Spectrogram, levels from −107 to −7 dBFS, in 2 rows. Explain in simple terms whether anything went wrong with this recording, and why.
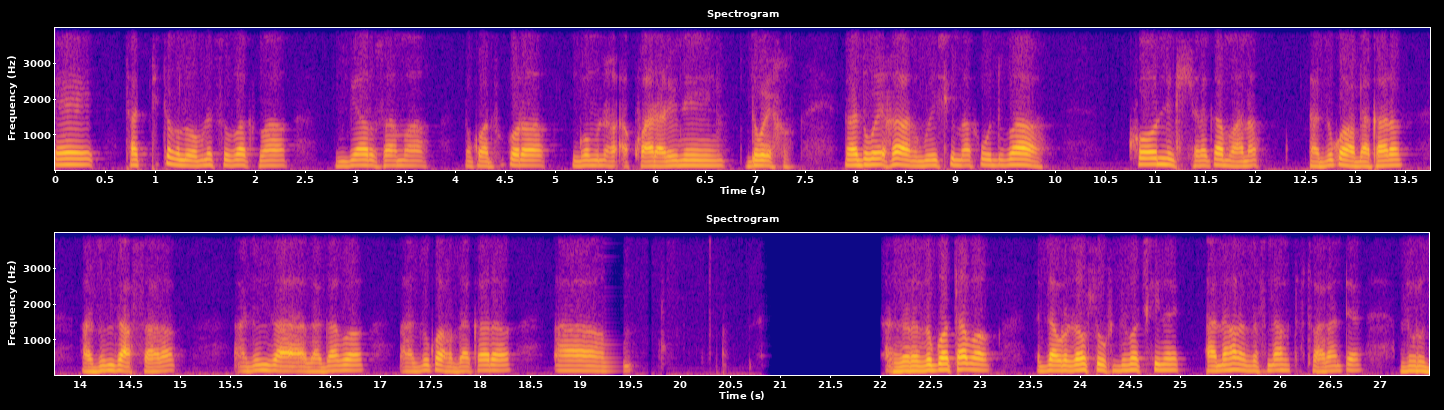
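Three things go wrong near the end of this speech clip. From 19.18 to 19.88 s there are repeated stalls (stutter). The sound catches four times, the longest for about 0.18 s, because data arrived late. Nothing is lost, but it drags.

From 20.82 to 22.03 s comes a call audio freeze. The sound stops for about 1.2 s and is nearly silent, then resumes where it left off. Delayed data is the likely cause.

Right after "za gwa taba", from 23.20 to 27.46 s, a jitter buffer speed-up follows. The speech runs about 9% faster at the same pitch as the receiver cuts tiny slices to catch up.

The call line itself also drops everything above 4 kHz, so the sound is a little dull throughout.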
